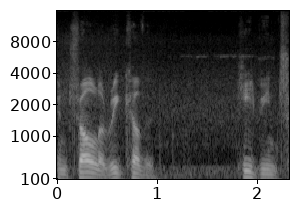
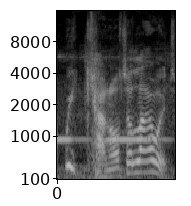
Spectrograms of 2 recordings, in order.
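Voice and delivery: quick, high-pitched protest; indignant; 11 semitones higher, faster than usual. A narrator's reading. Offended engines agree to act against Duck, indignant.

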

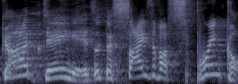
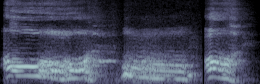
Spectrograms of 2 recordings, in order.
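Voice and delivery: pained laughing cries; 2 semitones higher, 8 dB louder than usual. Real, not acted. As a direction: wail from the throbbing toe. Pain after stubbing toe.

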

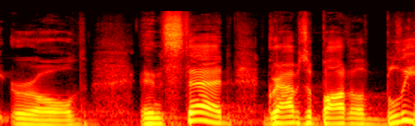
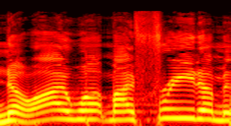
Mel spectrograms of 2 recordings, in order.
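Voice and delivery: put-on child screaming; 9 semitones higher than usual. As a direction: cry out like a kid demanding freedom. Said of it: "they start screaming".

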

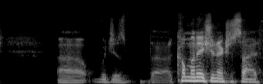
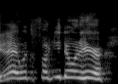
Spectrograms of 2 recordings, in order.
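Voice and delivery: much higher, delighted buddies calling out; excited greeting; 14 semitones higher than usual. Retold or imitated. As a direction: imitate friends surprised to see him. Old buddies greeting him, retold.

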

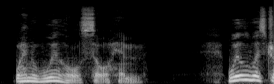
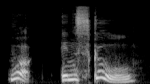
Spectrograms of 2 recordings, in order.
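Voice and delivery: put-on startled boy; 10 semitones higher, 4 dB louder, slower than usual. Boy caught out, surprised.

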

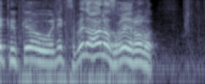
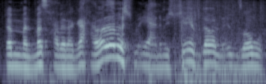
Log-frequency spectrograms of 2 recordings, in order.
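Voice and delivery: ordinary talk, nothing marked

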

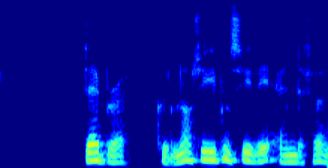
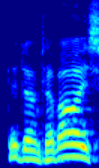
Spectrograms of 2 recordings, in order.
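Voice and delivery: snapped; 5 semitones higher, 7 dB louder than usual. Acted. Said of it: "snapped Deborah".

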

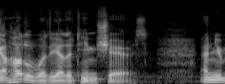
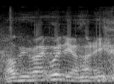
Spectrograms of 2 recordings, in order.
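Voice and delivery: higher, louder, laughing as he says it; laughing through it; 10 semitones higher, 5 dB louder than usual. Retold or imitated. Phone sex caller laughing to honey. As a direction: giggle into the line.

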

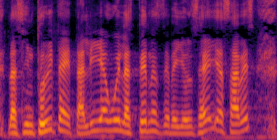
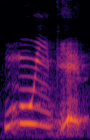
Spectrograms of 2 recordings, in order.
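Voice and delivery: stern parent voice; 7 semitones higher, 10 dB quieter than usual. Acted. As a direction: warn with tightly held-back anger. Parent sternly lectures before exploding.

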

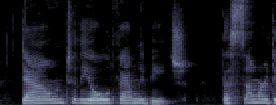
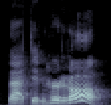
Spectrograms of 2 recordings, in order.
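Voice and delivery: louder, cheery surprise; happy exclamation; 9 dB louder than usual. A narrator's reading. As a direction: bounce it out gleefully. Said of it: "Leno exclaimed happily".

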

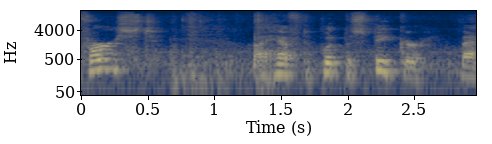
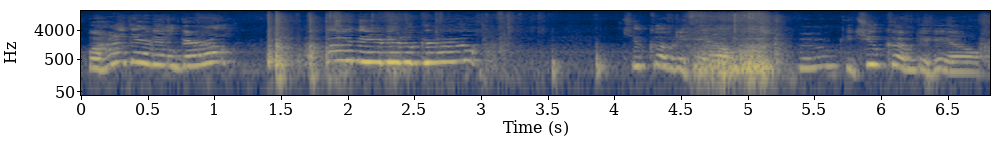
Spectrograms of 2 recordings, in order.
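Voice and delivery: high-pitched sing-song pet talk; 12 semitones higher, 5 dB louder than usual. Real, not acted. Greeting the kitty in baby talk.

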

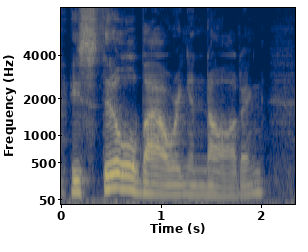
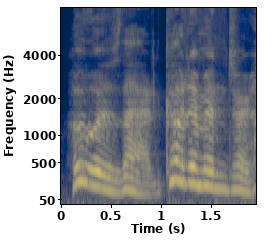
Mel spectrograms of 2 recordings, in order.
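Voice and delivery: loud, raised acted shout; shouted command; 5 semitones higher, 9 dB louder than usual. Enemy orders the stranger cut down, shouted command. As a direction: sound the alarm and order an attack.

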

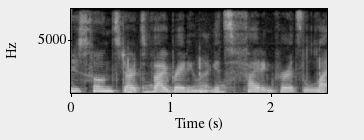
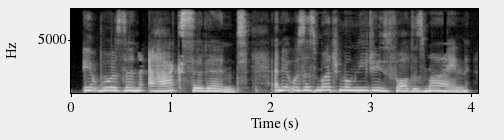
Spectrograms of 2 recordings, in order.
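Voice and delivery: louder, higher shot back; indignant, raised-voice comeback; defensive retort; 5 semitones higher, 4 dB louder than usual. Acted. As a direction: snap back in self-defense. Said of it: "Yuichi shoots back".

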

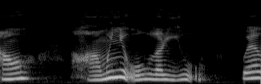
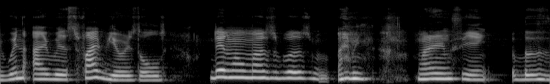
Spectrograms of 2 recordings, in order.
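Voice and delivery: ordinary talk, nothing marked

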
